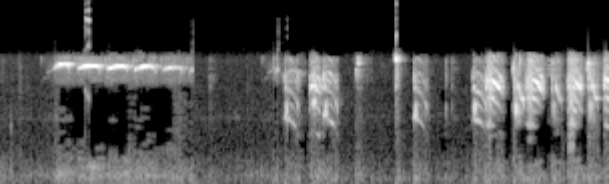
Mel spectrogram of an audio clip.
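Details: Female bar-winged prinia, a recording used to lure wild birds and prompt quiet ones to sing: a thin, high, slightly wavering whistle held over a second, then bursts of dry, buzzy chattering notes repeated rapidly.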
